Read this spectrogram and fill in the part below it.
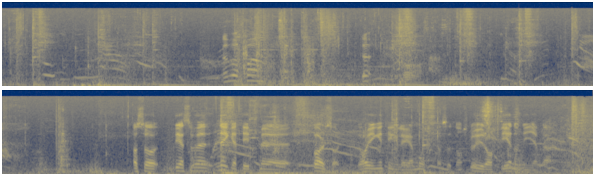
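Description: Swords clash and strike in a video game fight.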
